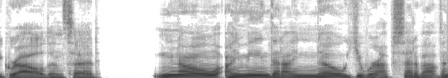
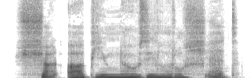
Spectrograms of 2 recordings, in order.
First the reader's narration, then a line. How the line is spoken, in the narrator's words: he muttered, giving into a smile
